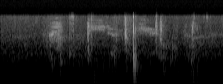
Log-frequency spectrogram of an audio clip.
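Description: A person whispering, in short breathy bursts, with a sharp click about a second and a half in.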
